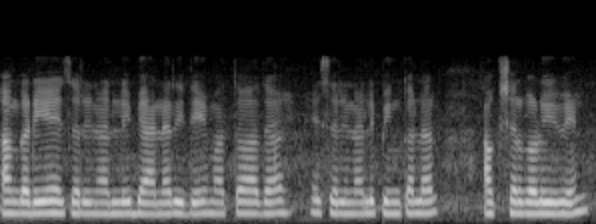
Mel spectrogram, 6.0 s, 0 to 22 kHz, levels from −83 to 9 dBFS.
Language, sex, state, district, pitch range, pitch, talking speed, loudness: Kannada, female, Karnataka, Bidar, 200-205 Hz, 200 Hz, 110 wpm, -16 LUFS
